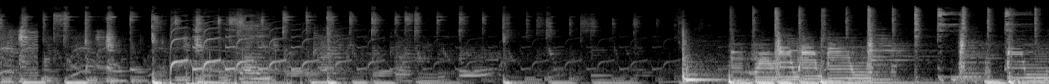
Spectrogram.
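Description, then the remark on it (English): A DJ siren effect whoops in a string of quick, repeated rising sweeps over a thumping rhythmic backing, then cuts off as a full, loud music track kicks in. “Like the next tune, which is coming right now after my sirens in.”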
